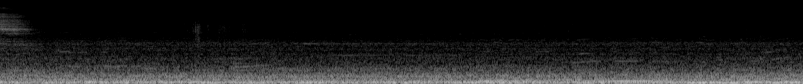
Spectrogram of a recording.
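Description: Steady low rumble of a vehicle engine idling, heard from inside a car stopped in traffic.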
